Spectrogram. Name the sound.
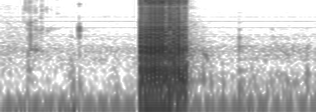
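fart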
